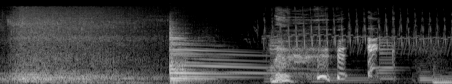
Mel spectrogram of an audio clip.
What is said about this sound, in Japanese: そういった瞬間クルルはプーッと臭いおならをしてしまいました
